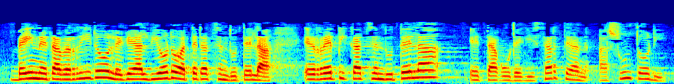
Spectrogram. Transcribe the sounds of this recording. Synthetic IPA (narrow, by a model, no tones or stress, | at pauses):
be̞jne̞t̪aβ̞e̞riɾo̞le̞ɣ̞e̞ald̪io̞ɾo̞at̪e̞ɾat͡se̞nd̪ut̪e̞lae̞re̞pikat͡se̞nd̪ut̪e̞la | e̞t̪aɣ̞uɾe̞ɣ̞isaɾt̪e̞anasunt̪uoɾi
